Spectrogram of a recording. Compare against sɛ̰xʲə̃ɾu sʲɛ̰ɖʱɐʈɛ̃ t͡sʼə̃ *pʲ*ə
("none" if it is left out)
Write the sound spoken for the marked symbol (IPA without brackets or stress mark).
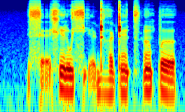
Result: p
